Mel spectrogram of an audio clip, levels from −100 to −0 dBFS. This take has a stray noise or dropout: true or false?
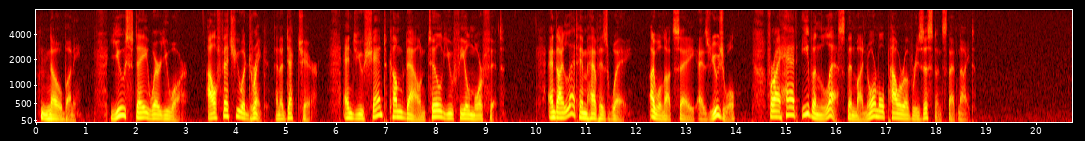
false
